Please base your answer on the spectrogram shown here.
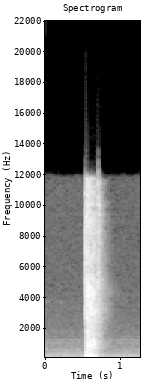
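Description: A single sharp crack from a Beretta 92 FS 4.5mm air pistol being fired, near and loud against a quiet background, with a short fading tail.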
